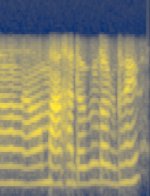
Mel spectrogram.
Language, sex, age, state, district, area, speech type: Assamese, female, 18-30, Assam, Lakhimpur, rural, conversation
